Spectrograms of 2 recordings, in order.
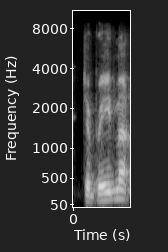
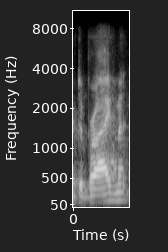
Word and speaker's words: debridement: We'll talk a little bit about the um deb breedment or debridement depending on how you want to pronounce it and the evaluation part is very important in the use of a debridement code.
